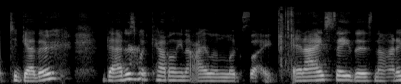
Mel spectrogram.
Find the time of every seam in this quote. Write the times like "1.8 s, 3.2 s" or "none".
2.9 s

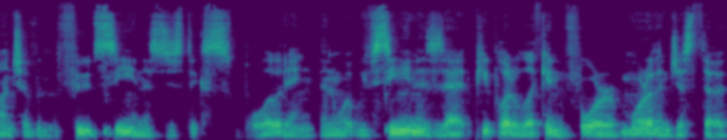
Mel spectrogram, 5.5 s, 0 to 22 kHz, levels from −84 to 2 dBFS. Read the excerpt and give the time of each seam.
2.4 s, 3.6 s

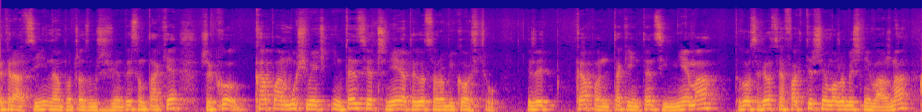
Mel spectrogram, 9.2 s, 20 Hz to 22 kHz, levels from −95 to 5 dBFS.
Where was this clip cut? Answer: none

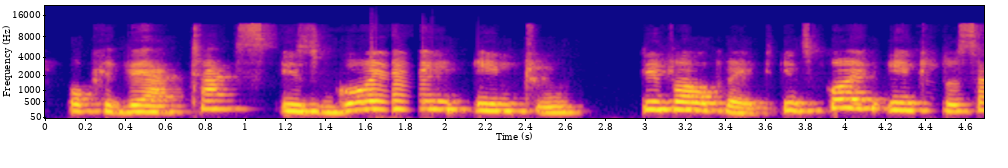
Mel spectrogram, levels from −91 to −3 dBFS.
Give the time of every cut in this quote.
none

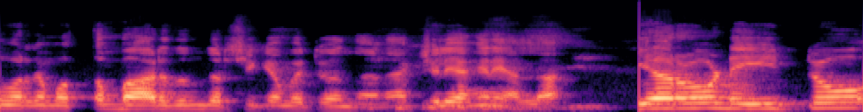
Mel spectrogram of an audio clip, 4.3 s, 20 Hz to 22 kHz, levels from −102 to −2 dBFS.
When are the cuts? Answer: 3.2 s

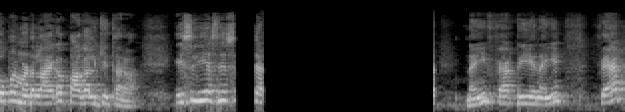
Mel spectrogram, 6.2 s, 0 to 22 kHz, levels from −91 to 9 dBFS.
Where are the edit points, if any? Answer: none

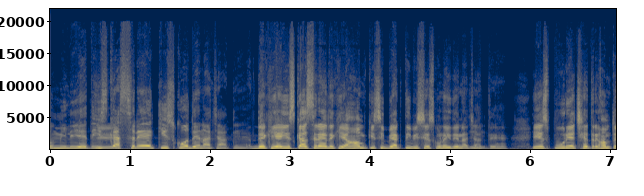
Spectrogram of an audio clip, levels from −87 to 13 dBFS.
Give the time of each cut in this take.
none

